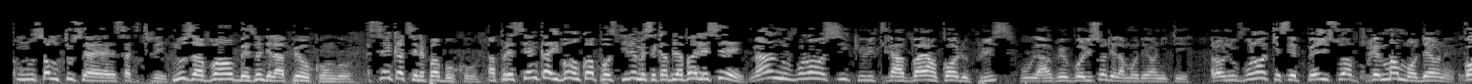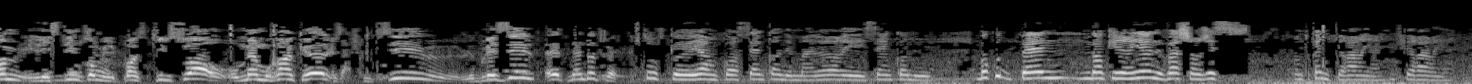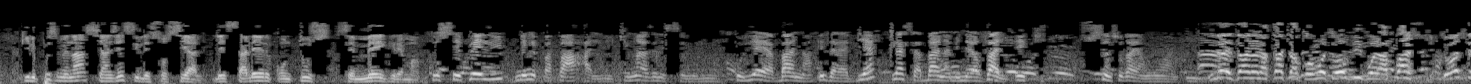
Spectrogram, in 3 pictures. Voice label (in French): Vox pop Kinois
